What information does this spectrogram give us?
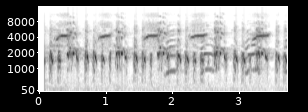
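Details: Grey francolin calling, one of three kinds of sound given: rapid harsh, squeaky notes repeated several times a second in a dense, unbroken run, with higher ringing overtones above.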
